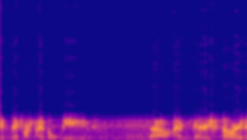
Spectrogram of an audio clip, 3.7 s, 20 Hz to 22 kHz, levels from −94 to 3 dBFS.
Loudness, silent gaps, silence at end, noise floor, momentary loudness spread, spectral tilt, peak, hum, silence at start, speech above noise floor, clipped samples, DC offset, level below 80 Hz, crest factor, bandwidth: -19 LUFS; none; 0 s; -47 dBFS; 9 LU; -3.5 dB/octave; -2 dBFS; none; 0 s; 26 dB; under 0.1%; under 0.1%; -72 dBFS; 20 dB; 4.5 kHz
